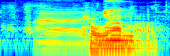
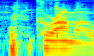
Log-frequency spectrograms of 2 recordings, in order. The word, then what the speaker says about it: Kurama: And Naruto and Kurama did this new Karama. Kurama, whatever. Fuck you. You the one mispronouncing his name.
